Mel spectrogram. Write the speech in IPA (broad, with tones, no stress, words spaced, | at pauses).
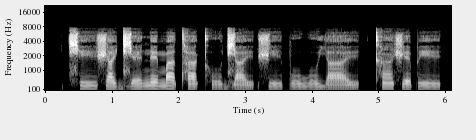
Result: t͡ɕʰe˦ɪ̯ ʃa˦˨ɪ̯d͡ʑɛ˦ nɛ˦˨mä˦˨ tʰä˦˨ kʰo˦d͡ʑa˦˨ɪ̯ | ʃe˦ɪ̯po˦ wo˦ja˨ɪ̯ | kʰã˦ʃɛ˨pe˦˨ɪ̯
